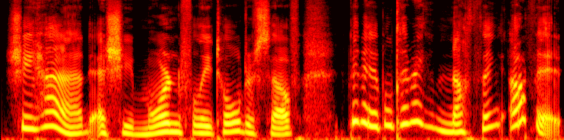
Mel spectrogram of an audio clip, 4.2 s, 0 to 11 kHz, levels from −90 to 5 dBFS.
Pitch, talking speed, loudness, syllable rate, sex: 240 Hz, 200 wpm, -18 LUFS, 5.3 syllables/s, female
